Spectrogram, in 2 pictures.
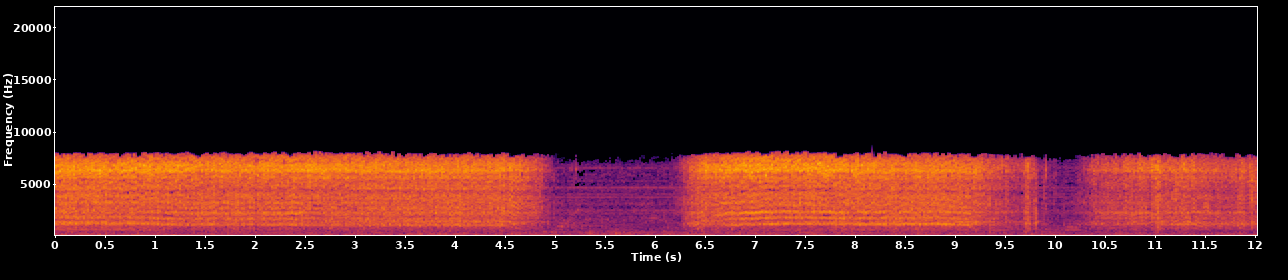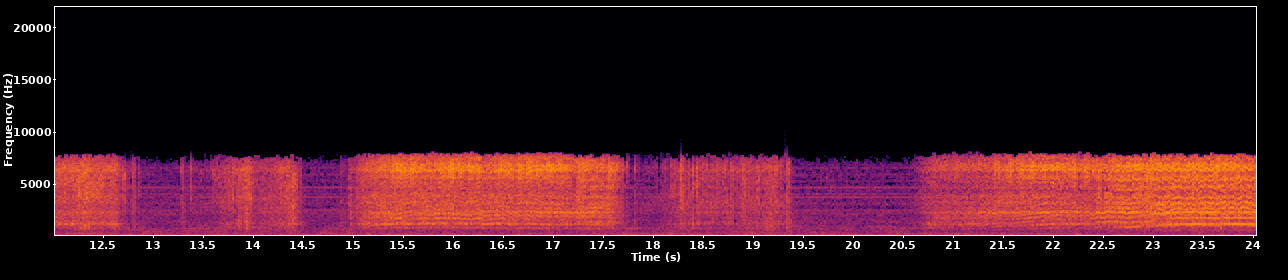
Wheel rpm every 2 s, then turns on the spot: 160, 140, 50, 110, 110, 60, 30, 40, 90, 20, 30, 120.
18-20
